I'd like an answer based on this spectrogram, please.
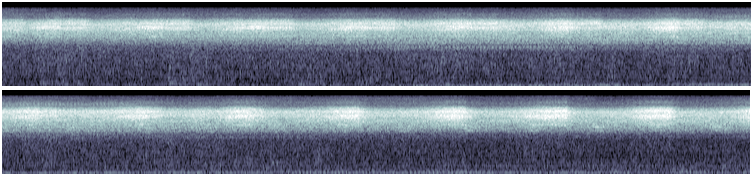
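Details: On the warm Missouri shore of Table Rock Lake, cicadas keep up a high, sizzling rhythmic chorus, rising and falling in even beats about every one and a half seconds, over a quiet low hum of passing boats.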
